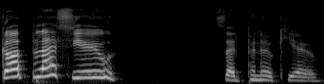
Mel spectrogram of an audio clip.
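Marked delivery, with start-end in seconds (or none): 0.0-1.2 put-on high, loud, slow boy puppet voice; eager little marionette voice; puppet boy's blessing. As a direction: call it out high and drawn out. Pinocchio's voice answers the sneeze.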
